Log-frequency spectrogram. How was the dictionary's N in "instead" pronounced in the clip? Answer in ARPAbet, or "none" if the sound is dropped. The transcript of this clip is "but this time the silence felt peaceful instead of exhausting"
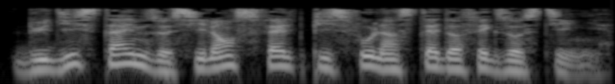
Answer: none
